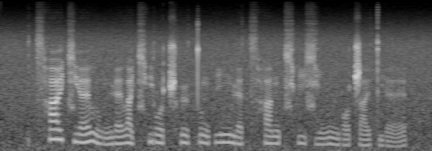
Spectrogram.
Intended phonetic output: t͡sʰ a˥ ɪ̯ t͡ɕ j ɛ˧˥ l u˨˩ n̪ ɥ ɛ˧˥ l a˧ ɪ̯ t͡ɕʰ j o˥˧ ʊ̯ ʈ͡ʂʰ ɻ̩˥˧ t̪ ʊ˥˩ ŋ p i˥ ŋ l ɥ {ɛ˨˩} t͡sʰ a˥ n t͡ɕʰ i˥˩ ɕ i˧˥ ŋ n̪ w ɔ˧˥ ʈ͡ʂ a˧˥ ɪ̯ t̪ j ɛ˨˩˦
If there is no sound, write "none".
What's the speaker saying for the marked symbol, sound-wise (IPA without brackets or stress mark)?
ɛ˧˥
